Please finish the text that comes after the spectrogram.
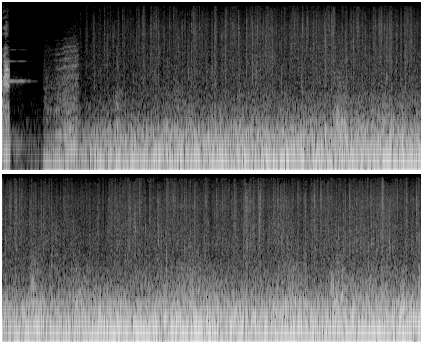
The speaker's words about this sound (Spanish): Bueno, nada más oigo, escucho este, estos sonidos de, fuego y se me enchina la piel de, híjole, em, el... estado en el que están muchos de los bosques del mundo, ¿no?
